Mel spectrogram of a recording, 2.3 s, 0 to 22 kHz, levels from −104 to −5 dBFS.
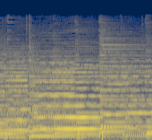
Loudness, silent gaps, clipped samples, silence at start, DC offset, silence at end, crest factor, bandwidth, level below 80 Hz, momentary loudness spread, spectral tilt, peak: -19 LUFS; none; under 0.1%; 0 s; under 0.1%; 0 s; 14 dB; 12 kHz; -48 dBFS; 7 LU; -6.5 dB/octave; -6 dBFS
